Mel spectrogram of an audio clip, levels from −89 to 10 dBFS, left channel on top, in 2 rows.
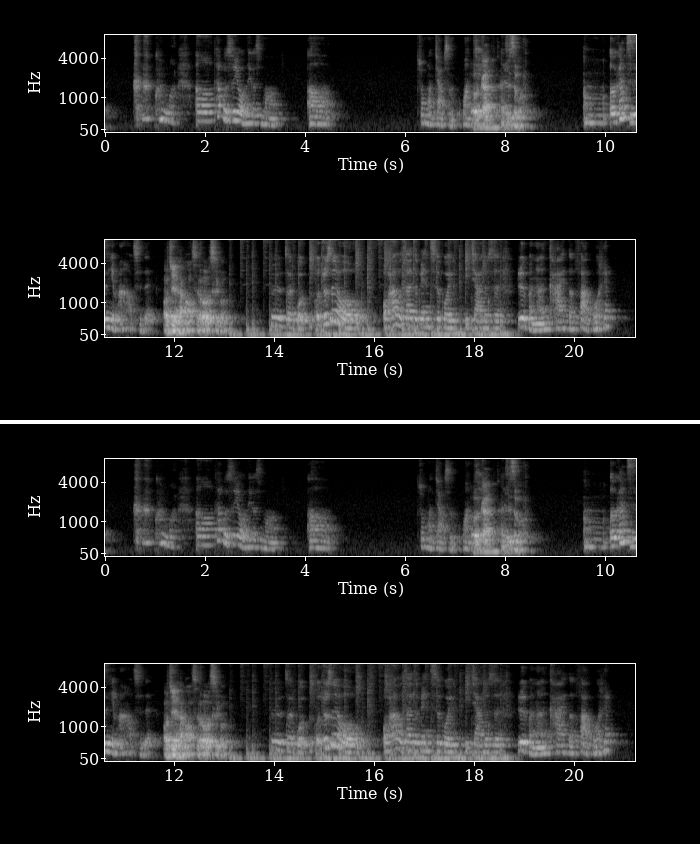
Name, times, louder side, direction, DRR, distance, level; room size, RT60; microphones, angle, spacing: voice 1, 0.6-3.5 4.0-4.5 6.3-8.3 9.6-11.5 13.9-15.7 16.2-20.7, left 2 dB, 80° left, 2 dB, 0.9 m, -31 dB
voice 2, 7.3-8.4 11.8-13.1, left 1 dB, 15° left, 0 dB, 0.8 m, -24 dB
sound 1, 13.1-18.7, left 1 dB, 45° left, 0.6 m, -36 dB
3.2 x 3.1 x 4.2 m, 0.67 s
head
